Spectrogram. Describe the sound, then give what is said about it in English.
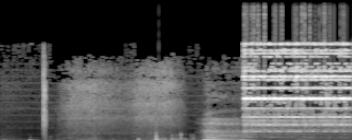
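A loud, shrill bell starts ringing partway through and rings continuously to the end, after rustling noise, a few sharp knocks and a short falling tone. “It's Saved by the Bell.”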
